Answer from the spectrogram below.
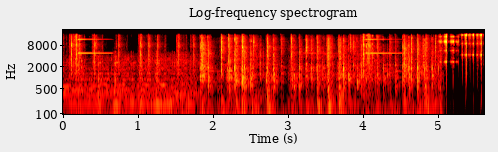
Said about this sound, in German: Tippen, Tasten, Funken, Radio.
